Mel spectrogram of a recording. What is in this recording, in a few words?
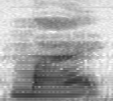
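"mai", Mandarin, tone 2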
